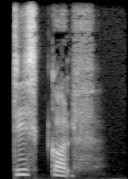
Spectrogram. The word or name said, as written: DISC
